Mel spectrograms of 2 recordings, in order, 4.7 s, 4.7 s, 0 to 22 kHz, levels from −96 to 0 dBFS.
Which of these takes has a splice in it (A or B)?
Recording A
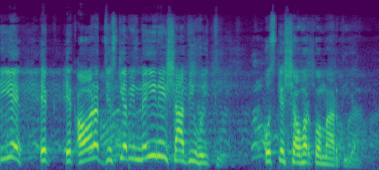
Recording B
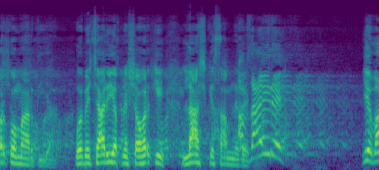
B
